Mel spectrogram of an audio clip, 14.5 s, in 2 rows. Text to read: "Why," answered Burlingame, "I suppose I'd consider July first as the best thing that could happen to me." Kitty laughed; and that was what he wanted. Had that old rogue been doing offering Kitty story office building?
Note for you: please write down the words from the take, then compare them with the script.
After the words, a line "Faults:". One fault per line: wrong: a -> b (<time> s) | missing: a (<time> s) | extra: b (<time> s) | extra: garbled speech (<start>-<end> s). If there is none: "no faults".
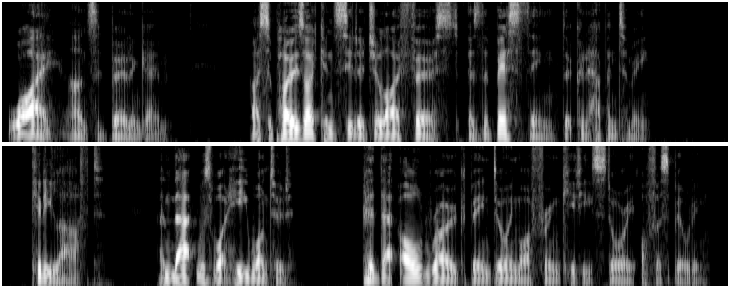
"Why," answered Burlingame, "I suppose I'd consider July first as the best thing that could happen to me." Kitty laughed; and that was what he wanted. Had that old rogue been doing offering Kitty story office building?
Faults:
no faults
